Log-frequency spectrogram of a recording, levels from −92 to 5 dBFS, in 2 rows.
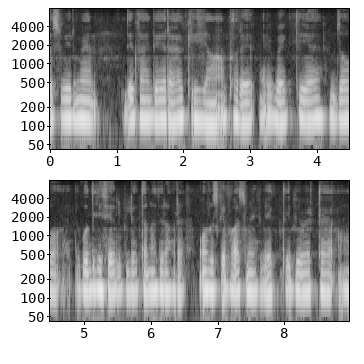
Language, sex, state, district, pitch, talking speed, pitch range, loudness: Marwari, male, Rajasthan, Nagaur, 130 Hz, 200 wpm, 130-135 Hz, -17 LUFS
